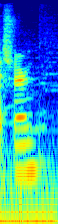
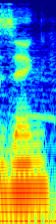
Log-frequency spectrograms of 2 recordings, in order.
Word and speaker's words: Sheng: Yeah, Sheng. – I thought it was Zing. – Yeah, it's not Zing. That would be the English pronunciation.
